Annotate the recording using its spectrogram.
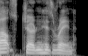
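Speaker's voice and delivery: ordinary talk, nothing marked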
